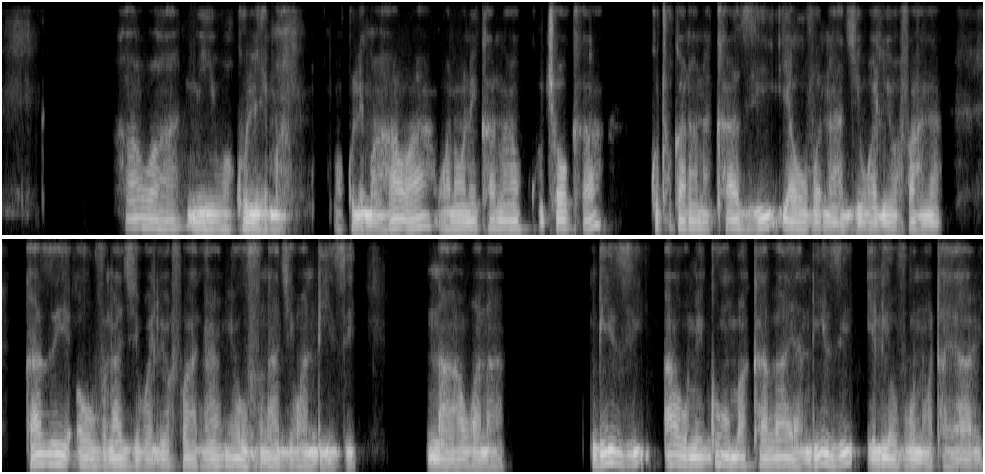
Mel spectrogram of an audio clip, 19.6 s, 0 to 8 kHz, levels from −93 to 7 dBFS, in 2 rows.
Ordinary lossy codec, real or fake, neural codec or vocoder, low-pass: Opus, 16 kbps; fake; codec, 16 kHz in and 24 kHz out, 2.2 kbps, FireRedTTS-2 codec; 7.2 kHz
